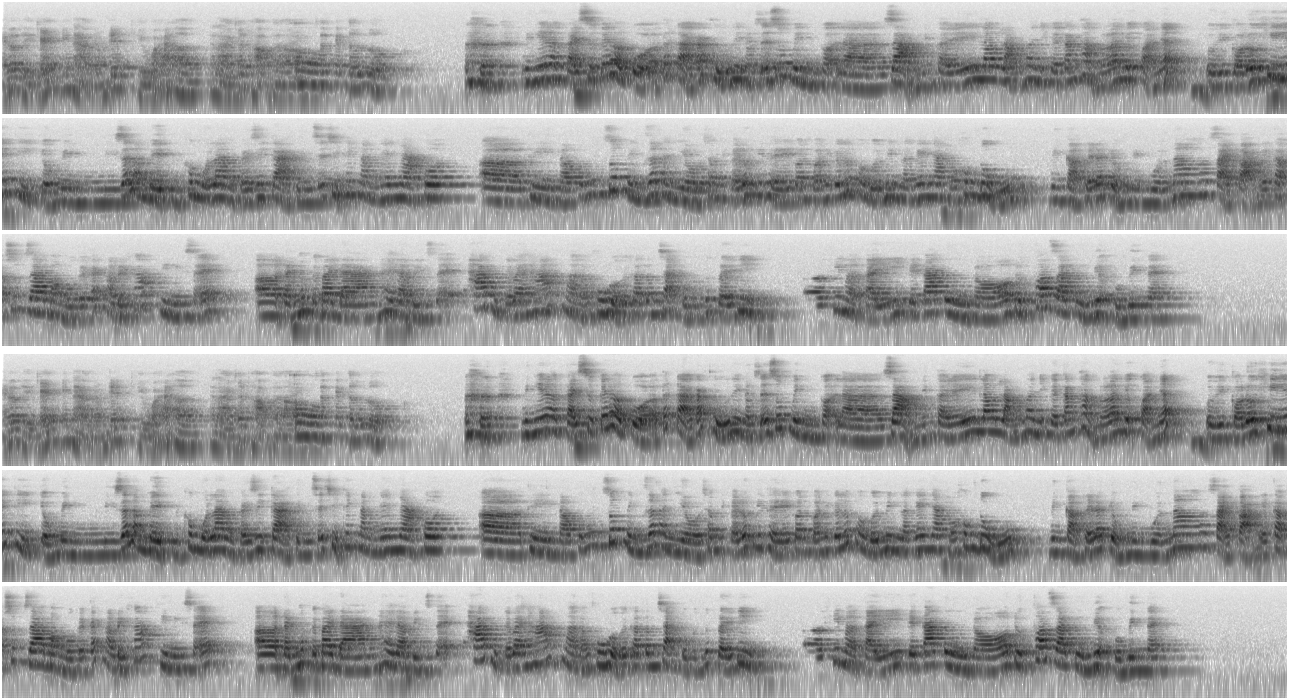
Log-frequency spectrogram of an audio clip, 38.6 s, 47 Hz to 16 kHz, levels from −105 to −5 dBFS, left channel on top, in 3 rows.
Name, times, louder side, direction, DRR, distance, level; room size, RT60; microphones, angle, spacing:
voice 1, 0.0-3.0 3.4-3.8 5.7-5.8 11.9-12.1 12.6-12.8 22.2-22.5 28.6-28.9 29.4-29.8, equal, ahead, -2 dB, 1.1 m, -41 dB
voice 2, 2.8-3.3 4.6-11.7 12.0-17.3 17.6-23.0 23.3-27.8 28.2-33.3 33.7-37.3, right 3 dB, 60° right, 4 dB, 0.4 m, -30 dB
4.8 x 3.3 x 2.7 m, 0.79 s
head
